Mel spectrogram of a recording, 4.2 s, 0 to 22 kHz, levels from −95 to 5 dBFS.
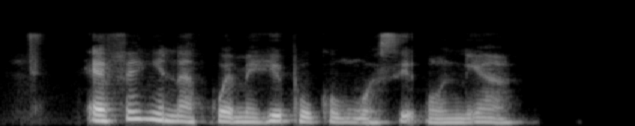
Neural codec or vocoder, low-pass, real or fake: codec, 16 kHz, 1 kbps, FunCodec, trained on LibriTTS, 50 frames a second; 7.2 kHz; fake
